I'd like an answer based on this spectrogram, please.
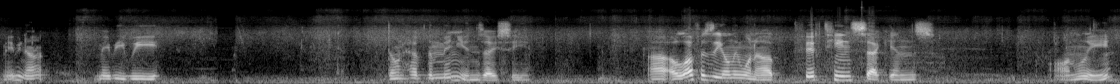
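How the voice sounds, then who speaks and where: A man's voice: mid-range voice, lively intonation, slow pace, pauses often, fairly bright tone, a little hiss or hum. Casual man commentating his own gameplay. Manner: casual, thinking aloud, self-deprecating; explains tactics while playing.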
